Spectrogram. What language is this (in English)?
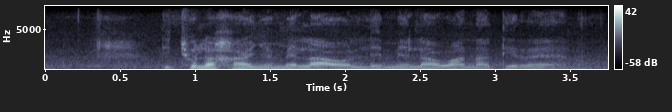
Tswana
